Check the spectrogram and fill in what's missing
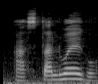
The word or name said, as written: hasta luego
